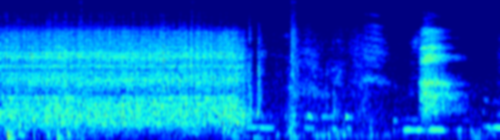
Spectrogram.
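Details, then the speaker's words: Car with just-changed fuel pump, fan belt fallen off: starter spins steadily about three turns a second for nearly four seconds, never fires, then stops; cranks but won't start. "don't know won't start watch maybe if I prime it now"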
